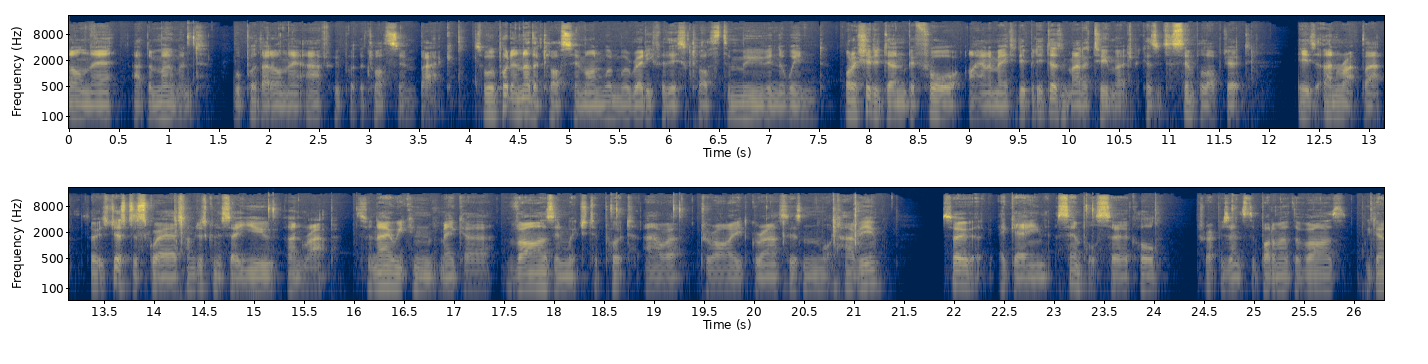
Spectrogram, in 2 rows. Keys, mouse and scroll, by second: 1.2 click, 3.0 scroll up 1, 4.0 middle click, 7.6 Tab, 14.2 u, 15.1 click, 18.6 click, 19.4 KP_7, 20.8 shift+a, 23.3 click, 24.2 middle click, 24.4 click.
